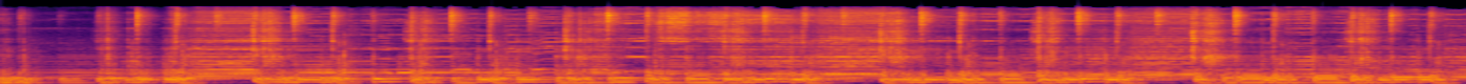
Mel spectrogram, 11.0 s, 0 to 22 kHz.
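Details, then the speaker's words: Politron active speaker after replacing one failed TIP41 transistor that had caused crackling, distorted sound: guitar and bass play clear and full at steady volume with no crackle, buzz or breakup; the amplifier output is healthy after repair. "Eh, ini benar-benar hebat. Sudah 100 % selesai. Saya hanya perlu mengganti transistor ke-41 di sini, teman-teman."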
